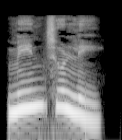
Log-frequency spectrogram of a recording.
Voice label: "ಮೀನ್ಚುಳ್ಳಿ", Kannada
